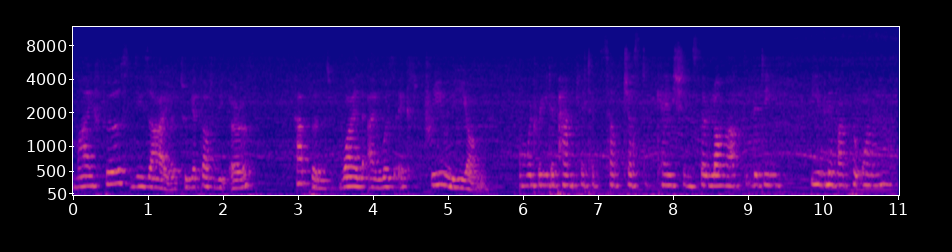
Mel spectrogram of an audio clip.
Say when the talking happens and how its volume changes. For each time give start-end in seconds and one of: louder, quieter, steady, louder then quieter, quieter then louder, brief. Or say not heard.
0.0-10.9 steady.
